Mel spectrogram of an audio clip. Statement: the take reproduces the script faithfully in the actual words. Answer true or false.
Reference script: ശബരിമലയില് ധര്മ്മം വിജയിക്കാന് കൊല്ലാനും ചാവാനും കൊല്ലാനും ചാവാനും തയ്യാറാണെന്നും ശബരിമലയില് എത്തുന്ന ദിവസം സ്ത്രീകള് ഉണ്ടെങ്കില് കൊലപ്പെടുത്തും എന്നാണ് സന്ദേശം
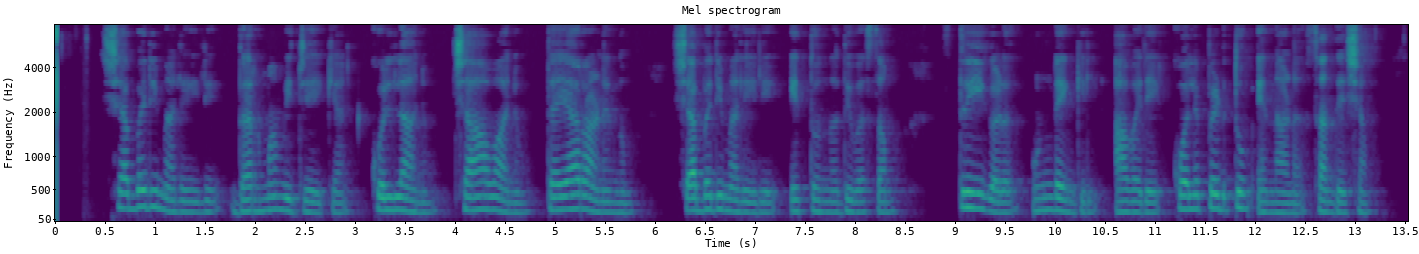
false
